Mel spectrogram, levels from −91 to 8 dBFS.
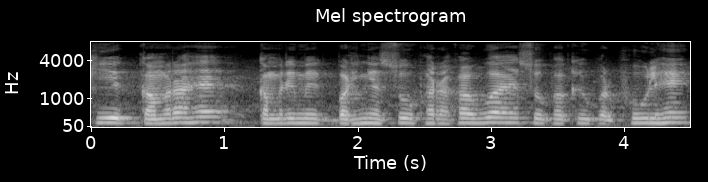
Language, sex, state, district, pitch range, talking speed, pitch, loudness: Hindi, male, Madhya Pradesh, Katni, 150-170 Hz, 215 wpm, 160 Hz, -19 LUFS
